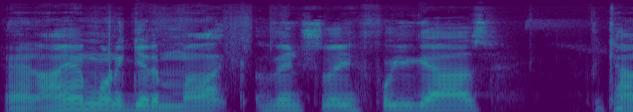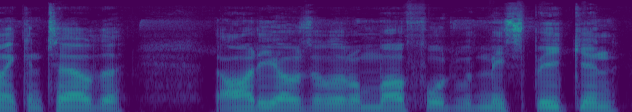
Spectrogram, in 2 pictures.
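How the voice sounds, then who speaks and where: Talking fast in a steady, medium-pitched voice with a dark, smooth tone, a man vlogs from a small dirt bike. The motovlogger is rambling, chatty, and upbeat, his helmet-muffled words picked up dry by an action camera on his chest.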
